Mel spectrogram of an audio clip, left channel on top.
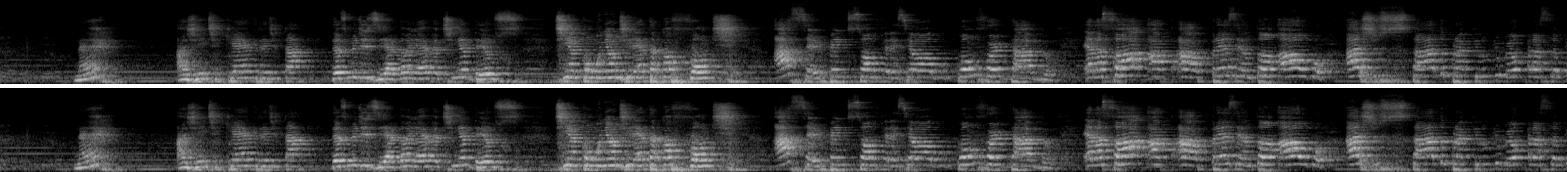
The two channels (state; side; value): normal; both; correlation 0.23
